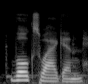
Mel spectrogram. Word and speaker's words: Volkswagen: And let's not forget Volkswagen, which is pronounced Volkswagen.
